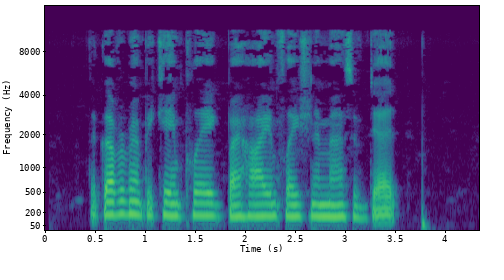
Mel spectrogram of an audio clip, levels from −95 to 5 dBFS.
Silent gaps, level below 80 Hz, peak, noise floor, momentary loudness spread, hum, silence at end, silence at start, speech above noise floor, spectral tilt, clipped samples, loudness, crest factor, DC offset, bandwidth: none; -52 dBFS; -6 dBFS; -71 dBFS; 4 LU; none; 0.5 s; 0.45 s; 48 dB; -6.5 dB/octave; under 0.1%; -24 LUFS; 18 dB; under 0.1%; 11.5 kHz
